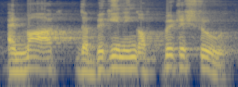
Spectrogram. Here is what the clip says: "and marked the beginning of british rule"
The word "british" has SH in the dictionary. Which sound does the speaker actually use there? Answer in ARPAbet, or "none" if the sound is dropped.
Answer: SH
